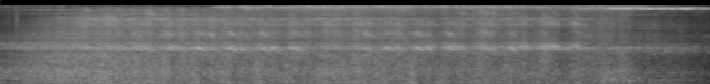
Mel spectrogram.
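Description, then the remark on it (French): A Shinkansen high-speed bullet train in Japan roars steadily and loudly for several seconds, a dense rushing rumble with a faint high whine. No sharp boom stands out, and no one speaks. “On le surnommait comme ça parce que quand le train passait dans des tunnels, ça créait un boom sonique à travers la ville, donc un son très très fort.”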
